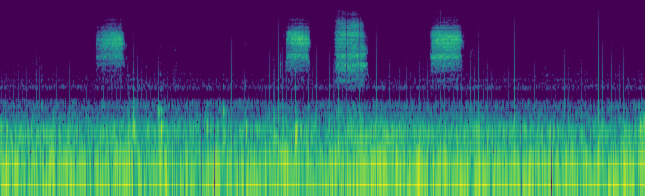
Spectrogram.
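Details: Wild barn owl chicks, five of them, begging in a nest box while their mother brings breakfast: rasping, hissing screeches lasting about half a second, four in all with two close together, above a constant low droning hum.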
